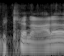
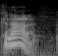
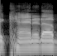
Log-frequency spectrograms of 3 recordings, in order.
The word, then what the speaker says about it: Kanata: So I know her name's basically Canada, but pronounced with a different emphasis on the different syllable. – It's K-A-N-A-T. – I'm Maz Kanata. – It's K-A-N-A-T-A. – Where are you from? – All right. – It's a T. It's not even a D. – K-A-N-A-T-A.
